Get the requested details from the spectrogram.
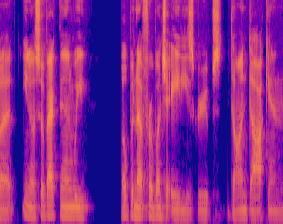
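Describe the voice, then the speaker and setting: An unremarkable speaking voice belongs to a man with an American accent. He speaks at a moderate pace with fairly even intonation. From Houston area, Texas (with years in Oklahoma). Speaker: musician, lead guitarist. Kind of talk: casual interview chat.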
